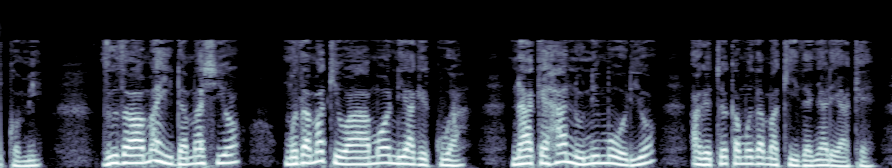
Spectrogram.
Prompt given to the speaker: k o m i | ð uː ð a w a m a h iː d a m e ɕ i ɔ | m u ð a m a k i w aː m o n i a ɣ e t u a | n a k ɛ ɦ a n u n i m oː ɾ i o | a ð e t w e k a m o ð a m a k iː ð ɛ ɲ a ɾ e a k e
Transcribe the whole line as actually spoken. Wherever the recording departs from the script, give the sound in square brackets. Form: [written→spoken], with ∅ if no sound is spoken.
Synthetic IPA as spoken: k o m i | ð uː ð a w a m a h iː d a m [e→a] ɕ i ɔ | m [u→o] ð a m a k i w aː m [o→ɔ] n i a ɣ e [t→k] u a | n a k ɛ ɦ a n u n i m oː ɾ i o | a [ð→ɣ] e t w e k a m o ð a m a k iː ð ɛ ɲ a ɾ e a k [e→ɛ]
